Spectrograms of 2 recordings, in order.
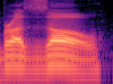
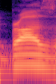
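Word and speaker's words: Brazeau: I was sort of saying it right, but I think I was saying Brazo. It's really Brazo.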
